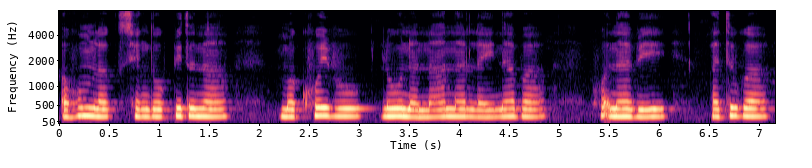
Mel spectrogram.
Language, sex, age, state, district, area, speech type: Manipuri, female, 30-45, Manipur, Bishnupur, rural, spontaneous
